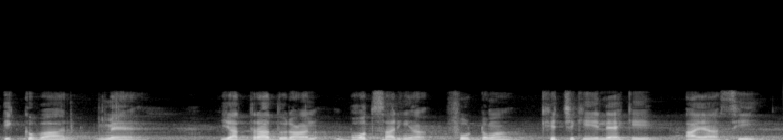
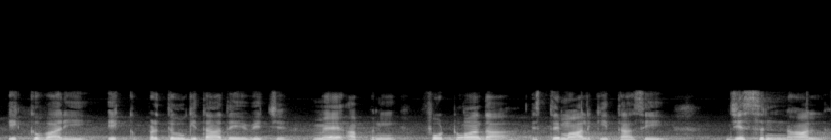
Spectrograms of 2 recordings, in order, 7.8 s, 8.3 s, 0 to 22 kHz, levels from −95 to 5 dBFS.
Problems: none marked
